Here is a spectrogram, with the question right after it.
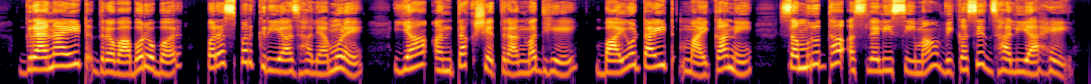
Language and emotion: Marathi, neutral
